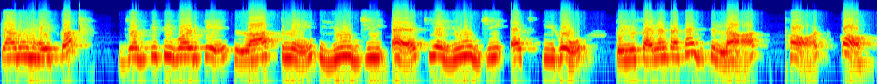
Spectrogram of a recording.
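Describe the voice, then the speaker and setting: Woman drilling spelling rules, higher voice. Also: takes it slowly, low-quality recording. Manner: repetitive call-and-response drilling, asking and answering her own questions. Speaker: English teacher. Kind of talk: spoken English lesson in Hindi.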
